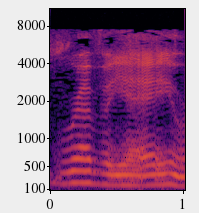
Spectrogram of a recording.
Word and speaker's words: reveille: So when we were doing the taps and reveille, or reveille, however it's pronounced, Jean, how is it pronounced? Reveille.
